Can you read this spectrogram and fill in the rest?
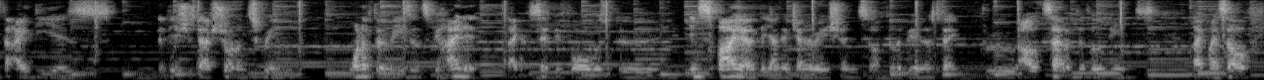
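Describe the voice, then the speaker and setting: A man's voice: medium pitch, fairly even intonation, moderate pace, over music, low-quality recording. A man from Singapore explaining the ideas behind his dishes, earnest and repeating words as he goes.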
